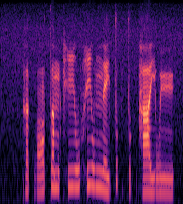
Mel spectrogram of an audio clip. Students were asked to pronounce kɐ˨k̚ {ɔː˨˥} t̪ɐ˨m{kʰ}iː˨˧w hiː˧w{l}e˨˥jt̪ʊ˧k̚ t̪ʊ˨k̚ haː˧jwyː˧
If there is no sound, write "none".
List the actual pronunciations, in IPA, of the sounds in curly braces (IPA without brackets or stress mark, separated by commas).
ɔː˨˧, kʰ, n̪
